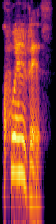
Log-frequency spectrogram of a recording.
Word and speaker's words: jueves: El jueves, Thursday. Notice that J's pronunciation is H.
